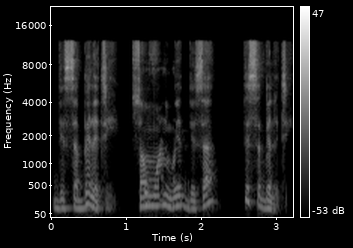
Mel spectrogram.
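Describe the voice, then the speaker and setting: Male English teacher, very varied intonation, slightly husky tone, deliberate and repetitive delivery in a pronunciation class. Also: medium pitch, sing-song. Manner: deliberate, repeats words for learners, encouraging. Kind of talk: interactive pronunciation lesson.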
